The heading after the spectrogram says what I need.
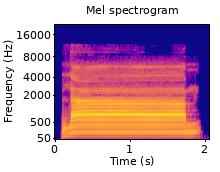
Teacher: আগা আগার কিনারা বাম পাশ ডান পাশ যেকোনো পাশে হতে পারে জিহ্বার আগার কিনারা তার বরাবর উপরে তালুর সঙ্গে লাগাবেন লাগিয়ে উচ্চারণ করবেন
